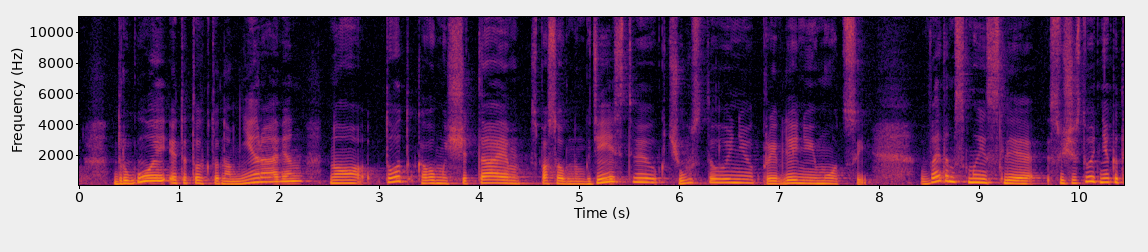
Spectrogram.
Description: A woman giving a speech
